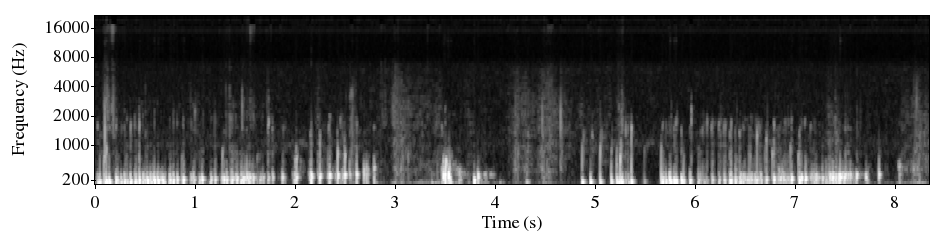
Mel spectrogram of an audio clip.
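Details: Hunger stomach rumbles when starving: repeated low gurgling and growling bursts separated by brief quiet gaps; normal borborygmi.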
